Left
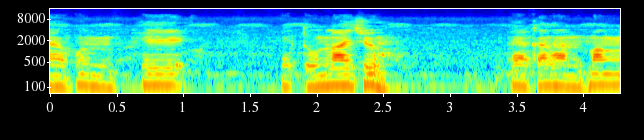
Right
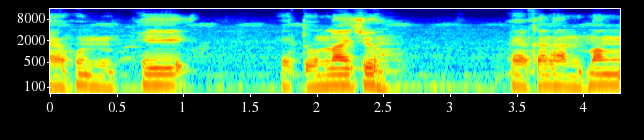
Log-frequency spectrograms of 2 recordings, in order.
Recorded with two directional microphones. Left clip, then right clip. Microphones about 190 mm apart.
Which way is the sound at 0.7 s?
40° right (ahead or behind).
